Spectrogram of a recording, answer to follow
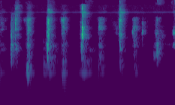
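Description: Close-miked chewing of crunchy chocolate snacks with the mouth closed: a quick run of short, crisp crunches, about five a second, a little softer toward the end.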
